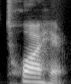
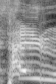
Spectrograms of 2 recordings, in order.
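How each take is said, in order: First: The name has two syllables, starting with twa. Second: The name has three syllables, ending in an oo. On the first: The speaker calls it right. "the actual right pronunciation of the name is Twahir" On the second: The speaker calls it wrong. "He said Tahiru, right?"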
